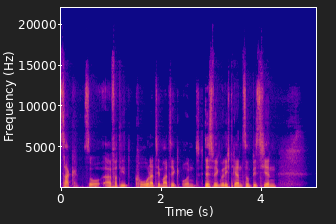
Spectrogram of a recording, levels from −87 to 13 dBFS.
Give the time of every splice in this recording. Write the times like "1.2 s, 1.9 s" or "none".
2.8 s, 3.4 s

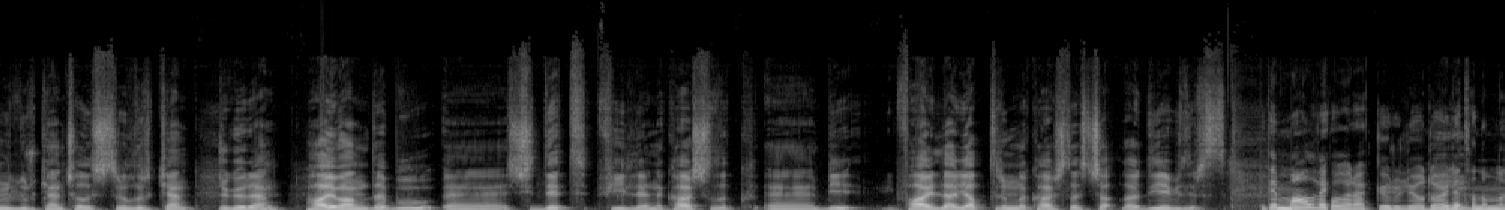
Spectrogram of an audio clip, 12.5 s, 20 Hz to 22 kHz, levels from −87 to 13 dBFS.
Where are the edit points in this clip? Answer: 1.8 s, 2.6 s, 11.1 s

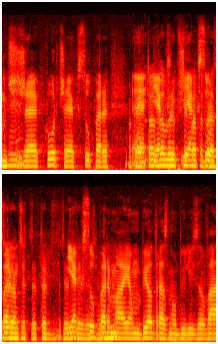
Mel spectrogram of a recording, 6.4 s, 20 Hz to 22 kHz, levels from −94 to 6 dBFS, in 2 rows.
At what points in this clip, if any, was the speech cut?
2.1 s, 3.6 s

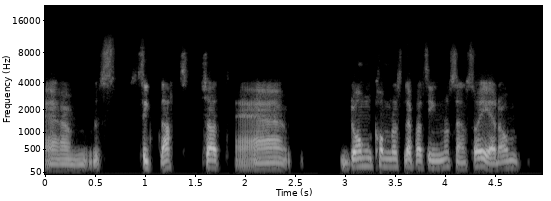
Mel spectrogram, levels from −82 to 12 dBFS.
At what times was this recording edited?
1.5 s, 1.8 s

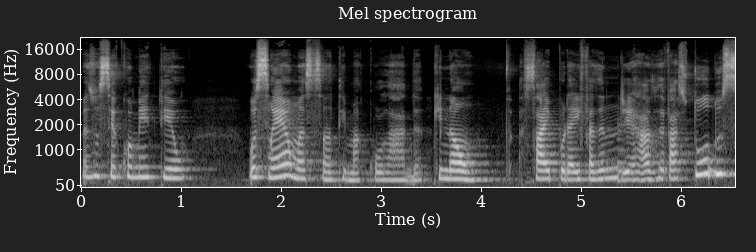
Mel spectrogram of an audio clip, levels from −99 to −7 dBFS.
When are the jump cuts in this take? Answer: 1.9 s, 3.5 s, 5.4 s

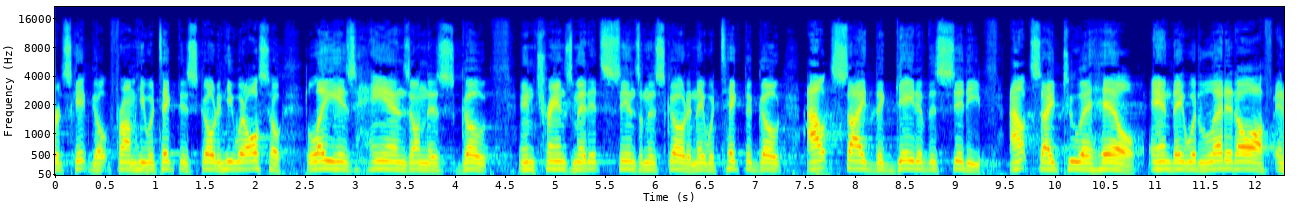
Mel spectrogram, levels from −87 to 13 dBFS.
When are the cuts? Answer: 10.9 s

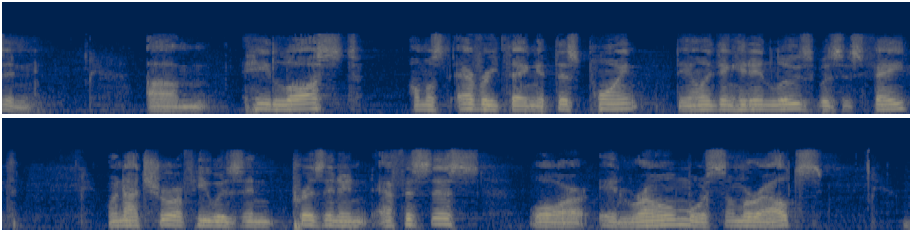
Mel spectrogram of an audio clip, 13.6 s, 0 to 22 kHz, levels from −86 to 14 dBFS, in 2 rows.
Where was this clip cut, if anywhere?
none

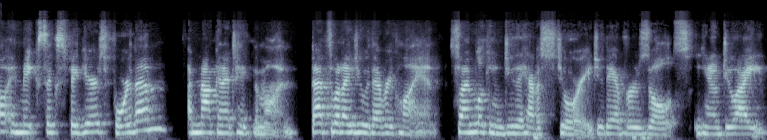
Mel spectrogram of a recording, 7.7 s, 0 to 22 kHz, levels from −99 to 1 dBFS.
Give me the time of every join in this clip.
3.0 s, 4.4 s

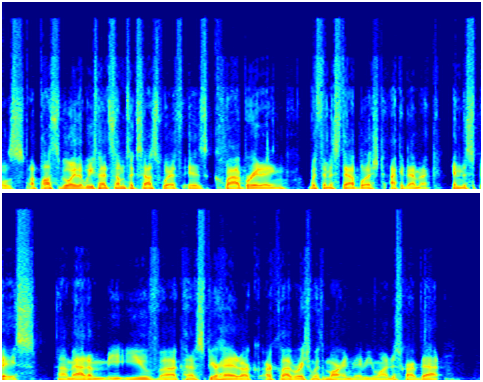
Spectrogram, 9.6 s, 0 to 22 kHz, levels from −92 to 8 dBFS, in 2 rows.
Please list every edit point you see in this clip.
none

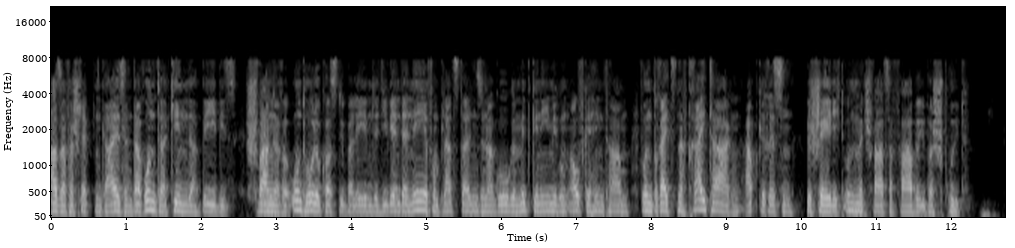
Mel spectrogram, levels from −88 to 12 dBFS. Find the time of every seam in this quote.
2.5 s, 7.8 s

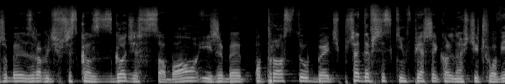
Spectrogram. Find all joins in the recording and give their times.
none

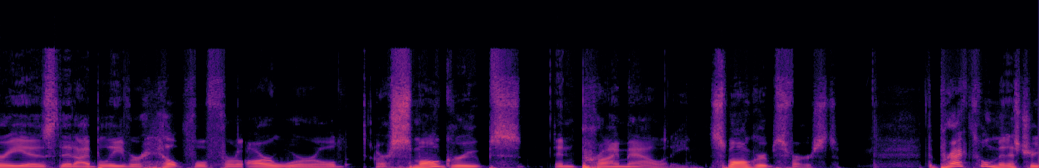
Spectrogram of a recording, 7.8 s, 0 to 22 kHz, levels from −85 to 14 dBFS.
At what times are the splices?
1.8 s, 2.7 s, 5.3 s

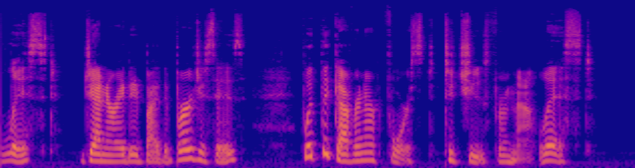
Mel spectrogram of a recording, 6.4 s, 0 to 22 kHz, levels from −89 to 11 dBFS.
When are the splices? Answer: none

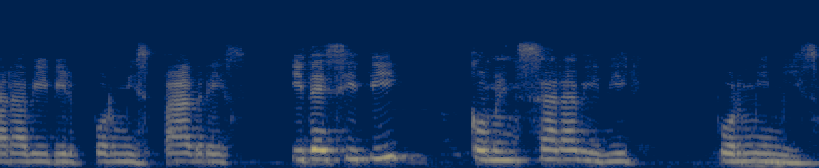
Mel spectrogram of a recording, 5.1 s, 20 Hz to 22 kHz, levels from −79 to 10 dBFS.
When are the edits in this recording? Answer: 1.6 s

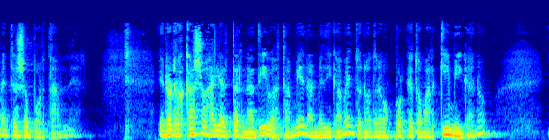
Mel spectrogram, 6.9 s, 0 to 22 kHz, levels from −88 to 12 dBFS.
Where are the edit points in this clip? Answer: none

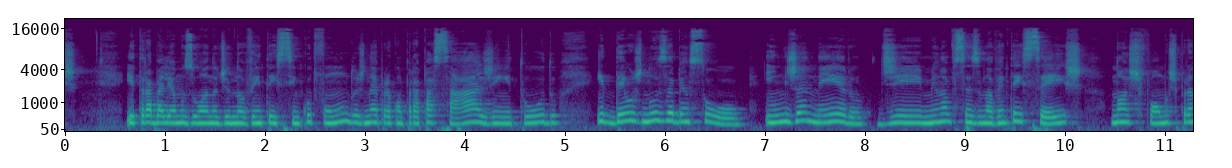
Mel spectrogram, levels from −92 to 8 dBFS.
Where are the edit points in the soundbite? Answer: 2.5 s, 6.8 s, 8.0 s

